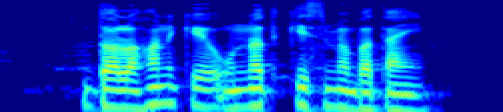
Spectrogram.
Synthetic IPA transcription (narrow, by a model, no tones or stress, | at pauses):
d̪əlɦənkeunːət̪kismːebət̪aĩ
